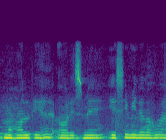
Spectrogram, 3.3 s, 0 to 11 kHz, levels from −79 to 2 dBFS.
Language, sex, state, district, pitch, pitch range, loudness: Hindi, female, Bihar, West Champaran, 210 Hz, 205-220 Hz, -12 LUFS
